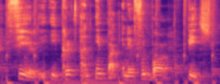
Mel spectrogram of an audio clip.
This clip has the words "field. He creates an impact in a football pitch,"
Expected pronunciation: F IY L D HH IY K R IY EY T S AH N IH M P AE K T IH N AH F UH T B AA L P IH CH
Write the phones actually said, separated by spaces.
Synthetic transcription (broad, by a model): F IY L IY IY K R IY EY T AH N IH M P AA K T IH N AH F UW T B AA L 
